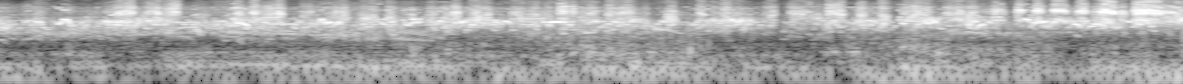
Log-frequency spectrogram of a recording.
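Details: Aviary flock of budgerigars, called happy, keeps up a steady wall of high, scratchy warbling chirps and squeaks with no clear gaps.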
